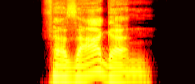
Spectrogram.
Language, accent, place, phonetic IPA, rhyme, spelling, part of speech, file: German, Germany, Berlin, [fɛɐ̯ˈzaːɡɐn], -aːɡɐn, Versagern, noun, De-Versagern.ogg
- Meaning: dative plural of Versager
